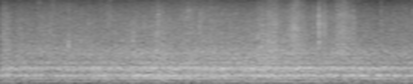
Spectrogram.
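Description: Honey bees buzz steadily in a weak skep colony at a heather-blossom apiary, a dense, continuous drone that stays close and even throughout with no voices.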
